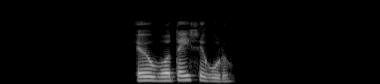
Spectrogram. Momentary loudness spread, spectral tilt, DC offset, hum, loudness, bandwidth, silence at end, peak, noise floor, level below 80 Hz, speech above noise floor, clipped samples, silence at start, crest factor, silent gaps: 12 LU; -5.5 dB/octave; under 0.1%; none; -28 LUFS; 10.5 kHz; 1.5 s; -12 dBFS; under -90 dBFS; -86 dBFS; over 63 dB; under 0.1%; 1.35 s; 20 dB; none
